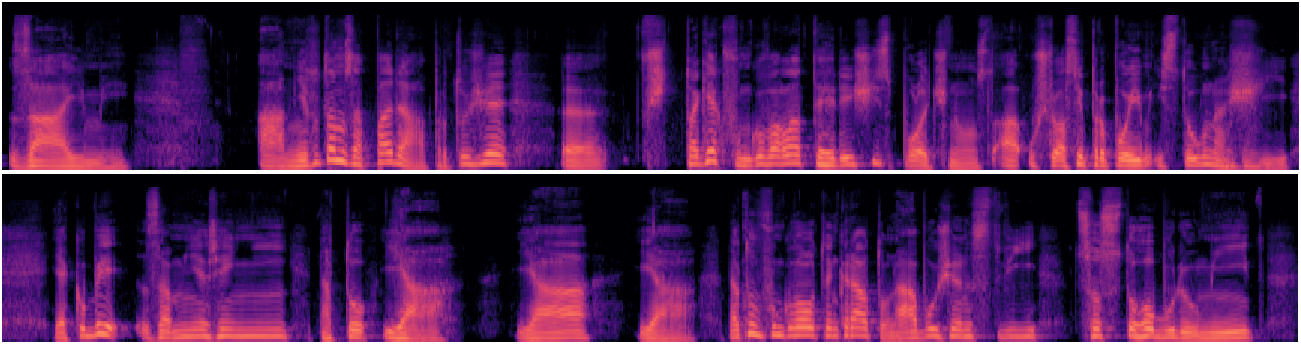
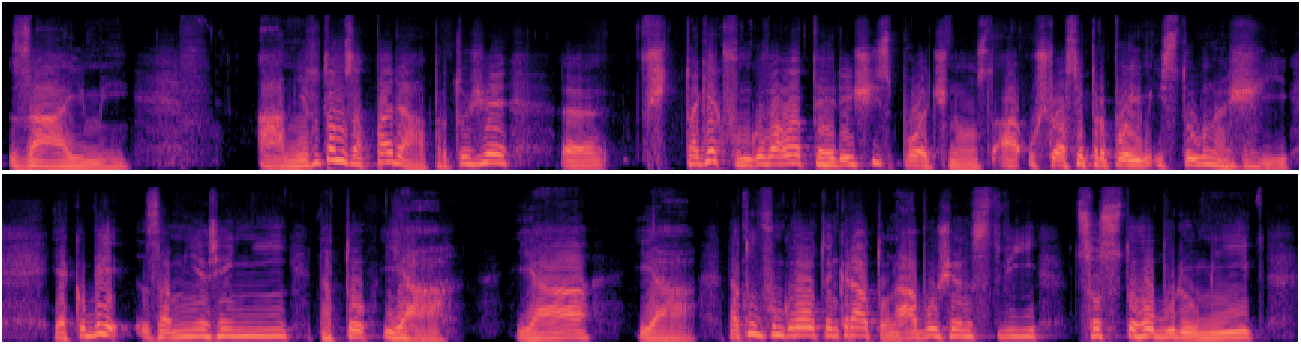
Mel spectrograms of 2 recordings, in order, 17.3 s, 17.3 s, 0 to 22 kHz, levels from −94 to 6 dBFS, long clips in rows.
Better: first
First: none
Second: distortion; slight; 10 dB below the speech

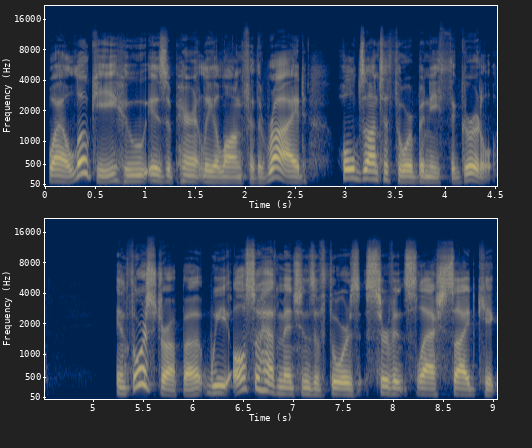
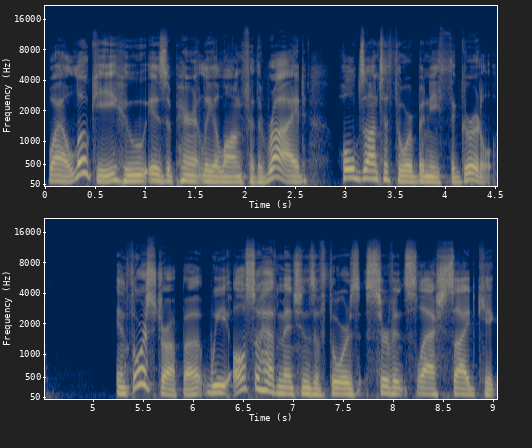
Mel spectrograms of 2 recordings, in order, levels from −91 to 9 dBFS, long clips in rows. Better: second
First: thin; somewhat; fading below 350 Hz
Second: none

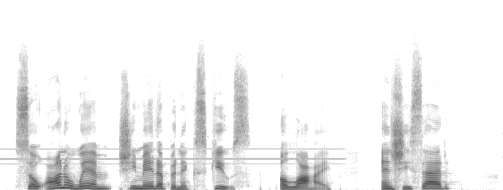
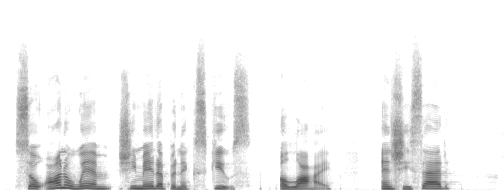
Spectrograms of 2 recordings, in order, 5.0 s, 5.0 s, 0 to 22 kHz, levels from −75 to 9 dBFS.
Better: second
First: high-pitched whine; faint; until 3.5 s; 3.5 kHz, 30 dB below the speech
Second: none

